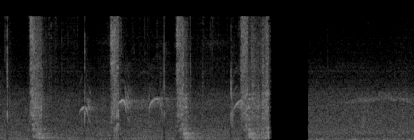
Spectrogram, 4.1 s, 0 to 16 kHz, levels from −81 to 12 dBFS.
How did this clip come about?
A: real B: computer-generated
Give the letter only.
B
